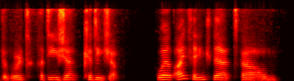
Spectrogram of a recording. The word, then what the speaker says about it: Khadija: So if we have words like Khadija, it is written KH and pronounced Khadija.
